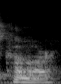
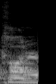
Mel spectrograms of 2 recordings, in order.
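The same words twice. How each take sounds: First: "Cunnar" with a "cun" first syllable; corrected name pronunciation. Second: "Connor" as the familiar English name; spelling-based pronunciation. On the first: Vlogger correcting the Gaelic soap name for viewers, "Cunnar" with "cun". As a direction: say "Cunnar" with an UH vowel, unlike "Connor". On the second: Vlogger showing how the soap name looks, spelling-based "Connor". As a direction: say "Connor" just as it looks written. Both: Shown as a demonstration. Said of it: "looks like Connor, but it's Cunnar".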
